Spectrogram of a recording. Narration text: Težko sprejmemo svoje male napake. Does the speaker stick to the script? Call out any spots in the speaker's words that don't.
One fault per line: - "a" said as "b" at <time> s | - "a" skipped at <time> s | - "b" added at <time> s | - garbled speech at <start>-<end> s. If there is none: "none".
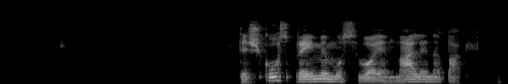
none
